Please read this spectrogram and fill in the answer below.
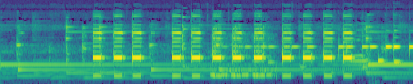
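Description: Smartphone alarm and ringtone melodies playing over each other: a slow chiming melody throughout, joined about a second and a half in by a loud, fast run of repeated beeps, about three a second. The beeps stop shortly before the end, as a new, quicker melody begins.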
